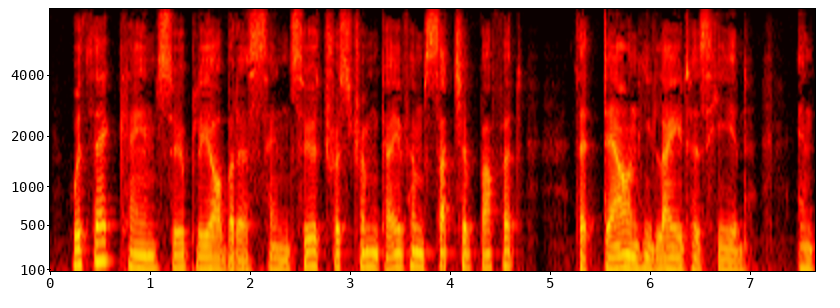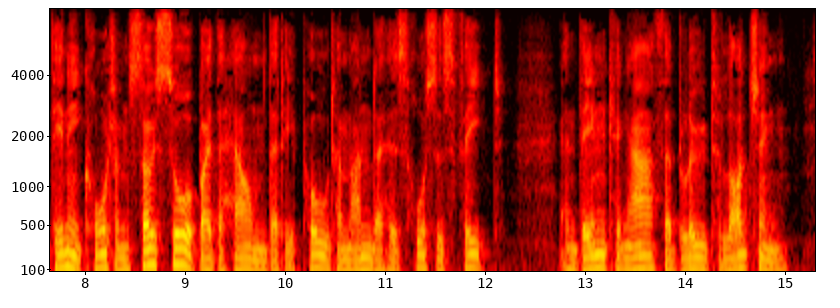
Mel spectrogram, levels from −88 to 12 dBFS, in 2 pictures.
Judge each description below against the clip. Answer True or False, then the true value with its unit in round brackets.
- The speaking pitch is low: True (100 Hz)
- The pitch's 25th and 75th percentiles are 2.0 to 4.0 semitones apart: True (3.5 semitones)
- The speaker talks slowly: False (170 wpm)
